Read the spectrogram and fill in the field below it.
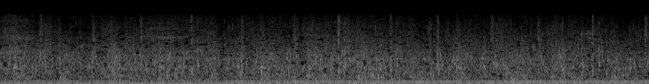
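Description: Boats circling on a river in Watch Dogs churn through water in a steady wash of engine hum and splashing, a constant noisy drone with no talking.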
